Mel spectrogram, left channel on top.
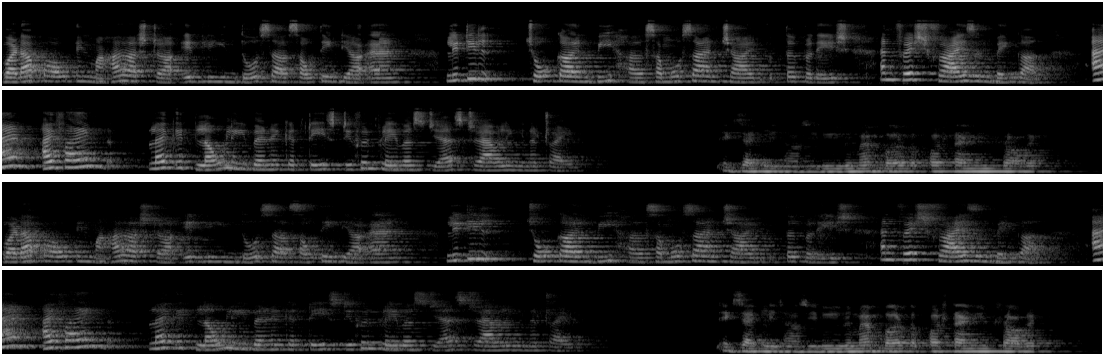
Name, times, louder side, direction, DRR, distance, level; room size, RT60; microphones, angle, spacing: voice 1, 0.0-4.9 5.2-10.6 10.9-12.1 12.5-16.8, left 3 dB, 70° left, 0.8 m, -36 dB
voice 2, 18.2-21.3, right 1 dB, 65° right, 0.6 m, -38 dB
10.5 x 4.4 x 5.4 m
head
